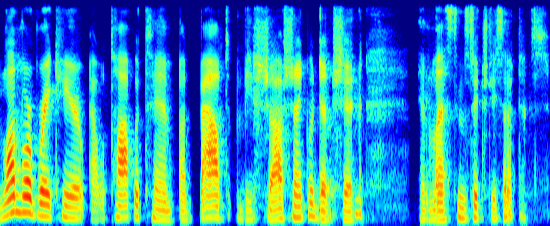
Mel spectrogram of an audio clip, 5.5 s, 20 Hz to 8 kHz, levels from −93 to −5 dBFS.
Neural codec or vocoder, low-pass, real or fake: autoencoder, 22.05 kHz, a latent of 192 numbers a frame, VITS, trained on one speaker; 7.2 kHz; fake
